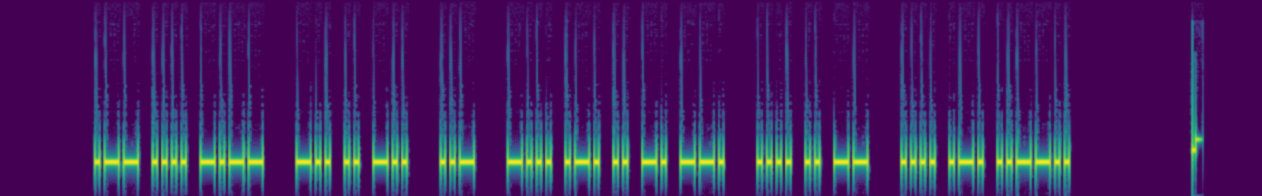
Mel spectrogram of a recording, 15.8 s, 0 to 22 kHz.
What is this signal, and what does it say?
Morse code, heard as a keyed tone, about 21 wpm, 700 Hz. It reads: WHY DID U BRING HIM HR?
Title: Sentences from Top 500 Words and Abbreviations 20wpm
